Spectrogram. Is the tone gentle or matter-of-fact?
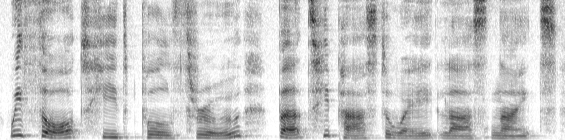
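matter-of-fact. It is said in a plain, matter-of-fact tone. The news is simply being explained, not delivered. The speaker calls it wrong. "I didn't say that with the same tone that you should usually use when you're talking about people who passed away"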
